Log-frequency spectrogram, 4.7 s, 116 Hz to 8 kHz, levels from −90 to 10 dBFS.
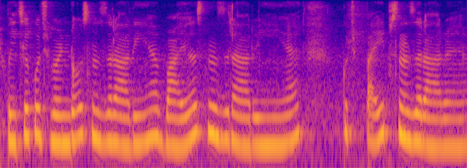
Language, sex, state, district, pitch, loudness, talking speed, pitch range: Hindi, female, Bihar, Jamui, 230 Hz, -15 LUFS, 230 wpm, 210-265 Hz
